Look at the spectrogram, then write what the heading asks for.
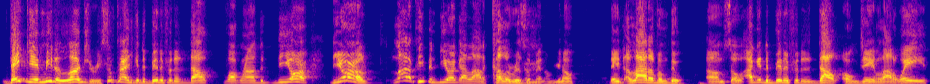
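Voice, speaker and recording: Laid-back guy hosting a chat, slightly high voice, dry sound, lots of ums. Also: very animated, fast, fairly bright tone, no echo. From United States. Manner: laid-back, asks guests questions, trails off with fillers. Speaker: show host. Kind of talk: casual livestream chat.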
